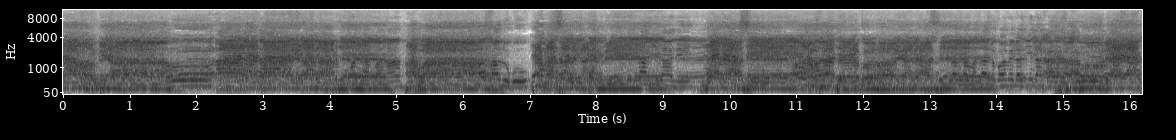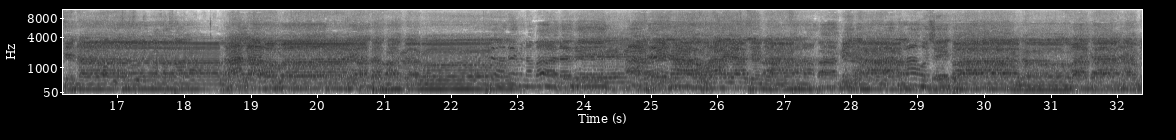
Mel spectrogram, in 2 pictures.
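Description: Men chanting an Islamic devotional chant into microphones, amplified through a PA. The voices run on continuously over a steady low hum.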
